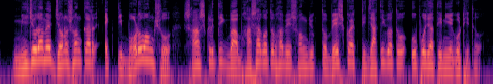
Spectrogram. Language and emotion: Bengali, neutral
